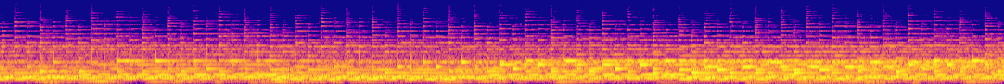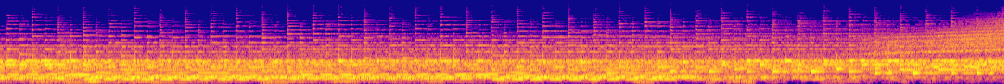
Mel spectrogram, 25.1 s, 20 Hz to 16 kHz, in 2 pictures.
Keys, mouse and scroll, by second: 2.3 space, 2.5 click, 2.6 space, 5.4 click, 7.5 space, 7.8 click, 8.0 [, 8.3 click, 8.4 [, 8.5 click, 9.4 ], 9.5 click, 9.6 click, 10.1 scroll up 1, 10.2 click, 12.6-13.0 scroll down 1, 13.4 space, 13.4 click, 13.6 space, 14.6 click, 16.0 ctrl+scroll up 1, 17.3-18.1 scroll up 1, 18.1 click, 25.0 click.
